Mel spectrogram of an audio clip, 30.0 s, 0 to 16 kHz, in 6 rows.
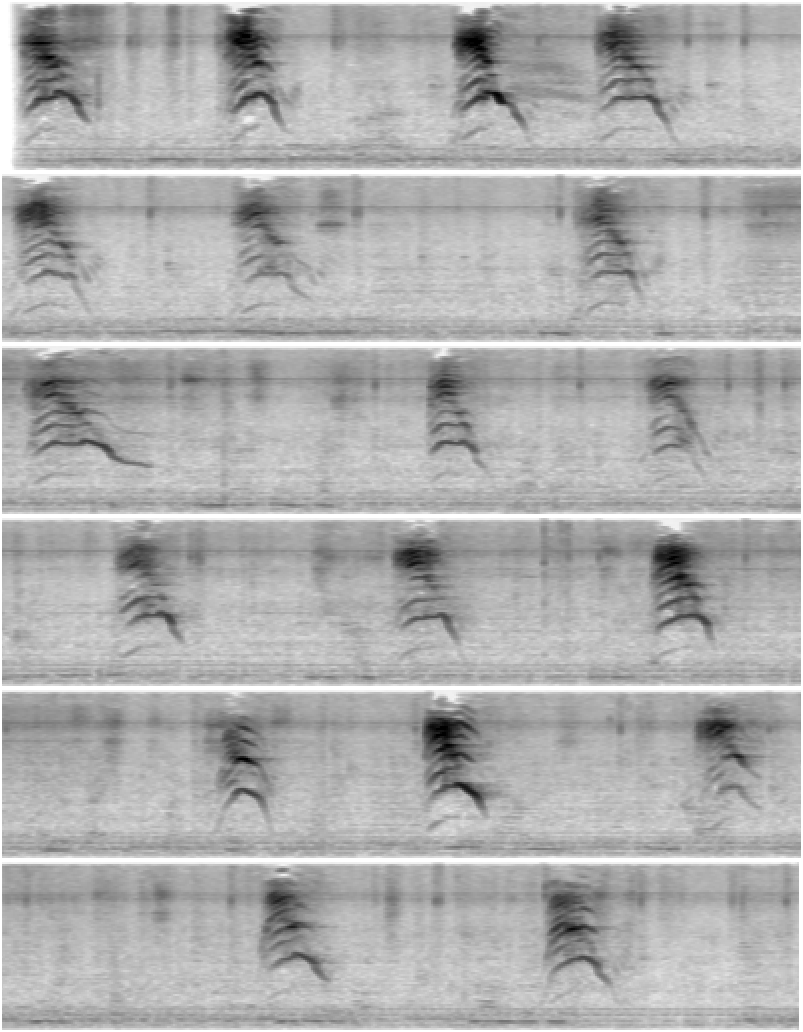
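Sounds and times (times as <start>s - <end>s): kitten mewing: 0.1s - 0.6s, 1.4s - 1.9s, 2.8s - 4.2s, 5.0s - 5.6s, 6.4s - 7.1s, 8.6s - 9.1s, 10.1s - 11.0s, 12.6s - 13.1s, 14.0s - 14.5s, 15.6s - 16.2s, 17.4s - 18.0s, 19.0s - 19.5s, 21.3s - 21.8s, 22.6s - 23.1s, 24.3s - 24.8s, 26.6s - 27.1s, 28.3s - 28.9s.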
